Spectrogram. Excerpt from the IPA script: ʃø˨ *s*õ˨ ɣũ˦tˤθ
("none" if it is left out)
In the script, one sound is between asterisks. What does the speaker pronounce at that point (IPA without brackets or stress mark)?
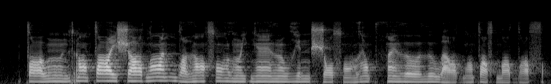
sˤ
